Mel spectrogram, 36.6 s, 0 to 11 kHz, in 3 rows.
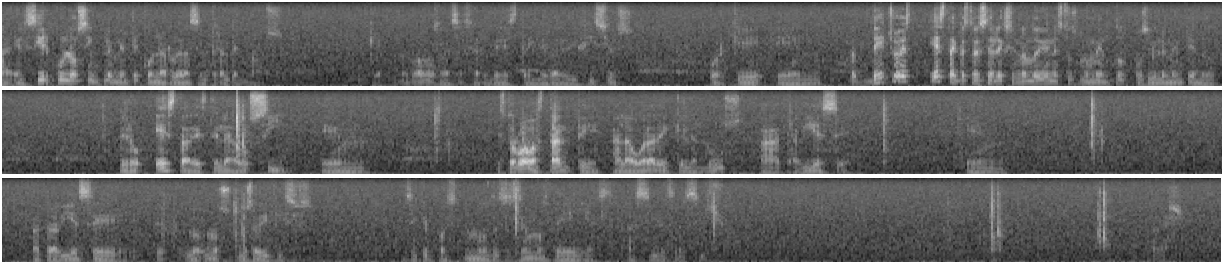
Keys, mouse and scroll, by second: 2.2-13.1 drag, 13.3 Escape, 14.7 x, 15.3 click, 16.8 shift+middle click, 18.0 shift+middle click, 18.9 shift+middle click, 20.9 scroll down 2, 21.3 shift+middle click, 23.2 c, 23.8-26.1 drag, 26.1 Escape, 26.9 x, 27.3 click, 27.8 middle click, 28.4 middle click, 28.7 scroll up 1, 29.3 right click, 29.9 shift+right click, 31.1 click, 31.8 shift+right click, 32.4 shift+right click, 32.8 shift+right click, 33.3 shift+right click, 33.7 shift+right click, 34.4 shift+x, 34.6 click, 35.5 KP_0.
